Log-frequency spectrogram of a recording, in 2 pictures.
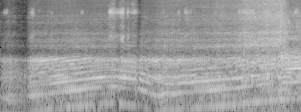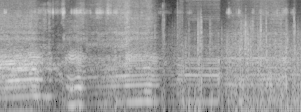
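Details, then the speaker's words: Hyundai Veloster N with catless Depo Racing downpipe, valved exhaust in normal mode: smooth, fairly muted note climbing through a full pull, no pops or crackles; healthy exhaust. "I'll put it in normal, show you guys the difference. See how much quieter it is. Look at these ducks. Bro, it's so much quieter, it's crazy. You can definitely go stealth. There's no pops, nothing."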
